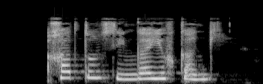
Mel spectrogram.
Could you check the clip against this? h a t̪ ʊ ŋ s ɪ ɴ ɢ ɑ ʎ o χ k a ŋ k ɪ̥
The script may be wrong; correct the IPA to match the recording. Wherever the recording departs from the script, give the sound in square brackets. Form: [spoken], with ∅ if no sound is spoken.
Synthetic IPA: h a t̪ ʊ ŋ s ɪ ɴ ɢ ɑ [j] o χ k a ŋ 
